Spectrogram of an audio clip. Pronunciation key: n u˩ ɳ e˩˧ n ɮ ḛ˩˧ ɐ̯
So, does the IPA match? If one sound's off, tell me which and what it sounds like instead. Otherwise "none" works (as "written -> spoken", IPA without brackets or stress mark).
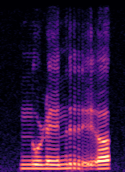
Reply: ɮ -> r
